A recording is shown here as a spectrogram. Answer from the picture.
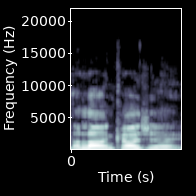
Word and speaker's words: Alain Cage: Or if, like we were saying, if we want to go with the French pronunciation, that'd be Alan Cage. Alain Cage.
